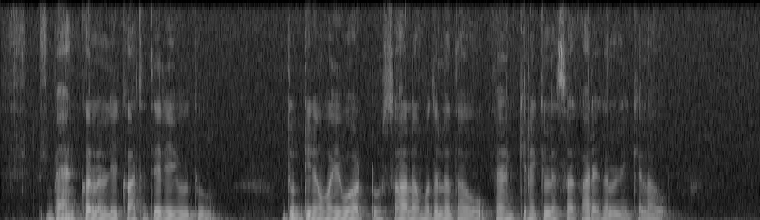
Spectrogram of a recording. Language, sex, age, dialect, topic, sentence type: Kannada, male, 46-50, Coastal/Dakshin, banking, statement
